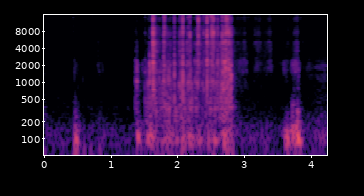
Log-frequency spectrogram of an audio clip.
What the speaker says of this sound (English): shuffle like this and cut them a bunch of times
